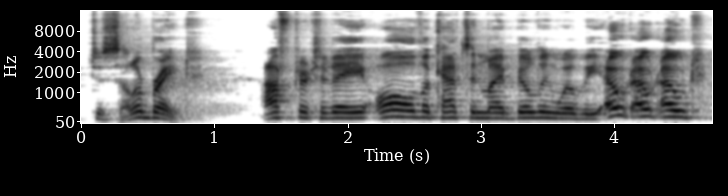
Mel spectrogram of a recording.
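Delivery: theatrical cat-banning landlord; triumphant landlord. Acted. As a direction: proclaim the cat ban, climbing to the end.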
